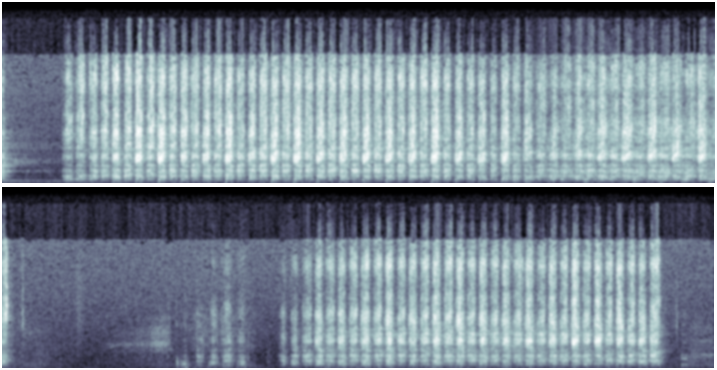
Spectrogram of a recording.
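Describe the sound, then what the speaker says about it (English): Sandpaper rubbing the end of a wooden drawer stem during finger joint box work, a steady close-up rasping scrape in long back-and-forth strokes, pausing briefly midway before resuming. "Just with a little bit of sandpaper."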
